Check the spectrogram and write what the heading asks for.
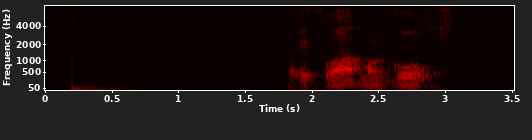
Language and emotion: Russian, neutral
